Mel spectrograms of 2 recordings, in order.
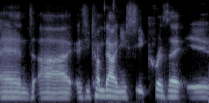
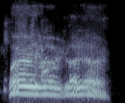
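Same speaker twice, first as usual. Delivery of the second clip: slow, stretched-out, loud growling voice.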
